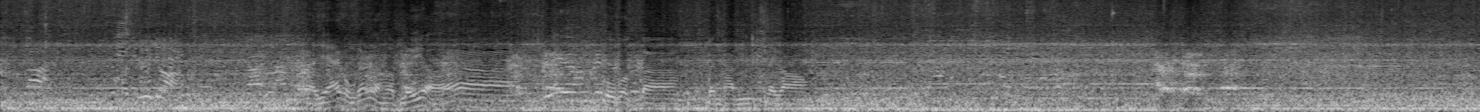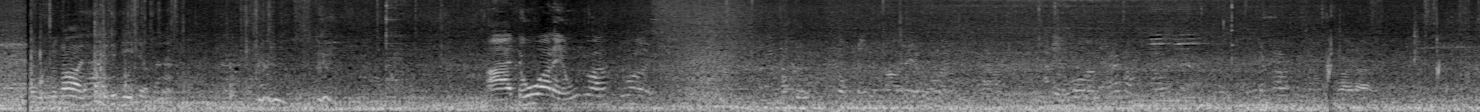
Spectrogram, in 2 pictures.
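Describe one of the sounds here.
Motorbikes pass by on a busy street.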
